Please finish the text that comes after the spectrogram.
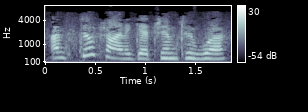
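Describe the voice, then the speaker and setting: A man's voice: extremely high pitch, normal speed. A man putting questions conversationally as an interviewer on a radio talk show. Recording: muffled 1960s radio recording, faint noise.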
